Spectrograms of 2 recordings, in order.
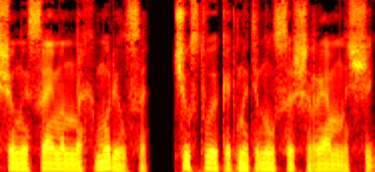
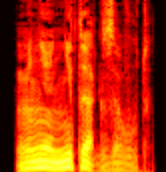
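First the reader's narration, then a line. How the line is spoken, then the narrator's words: Grumble. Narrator (Russian): проворчал он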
